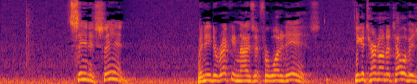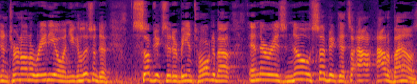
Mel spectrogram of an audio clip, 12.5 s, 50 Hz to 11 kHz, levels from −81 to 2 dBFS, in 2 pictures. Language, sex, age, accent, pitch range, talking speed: English, male, 60-79, American, 155-210 Hz, 200 wpm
